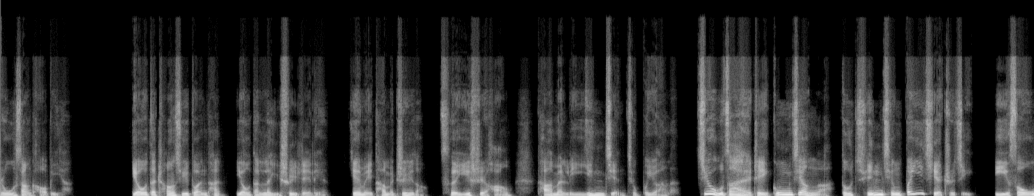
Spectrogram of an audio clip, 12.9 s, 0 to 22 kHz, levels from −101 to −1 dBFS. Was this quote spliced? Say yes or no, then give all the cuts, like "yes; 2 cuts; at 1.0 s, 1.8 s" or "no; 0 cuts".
yes; 1 cut; at 8.6 s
